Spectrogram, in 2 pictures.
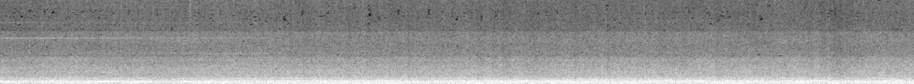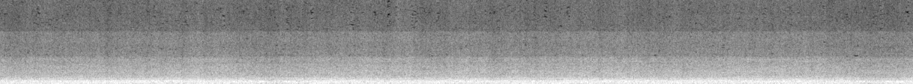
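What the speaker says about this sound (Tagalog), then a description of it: "O start ulit itong sasakyan." A Ford Everest engine running steadily after its muffler pipe has been cleaned, a loud continuous rumble with a droning low hum and broad exhaust roar that holds for about twenty-four seconds with no talking.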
